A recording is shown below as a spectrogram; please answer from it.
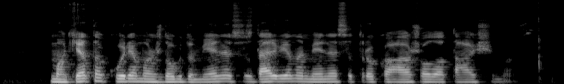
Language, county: Lithuanian, Kaunas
